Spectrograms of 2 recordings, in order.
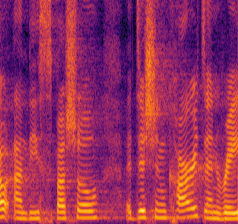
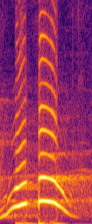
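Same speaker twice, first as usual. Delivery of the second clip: excited cheer; 11 dB louder than usual. Real, not acted. Cheering paddles raised at auction.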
